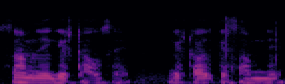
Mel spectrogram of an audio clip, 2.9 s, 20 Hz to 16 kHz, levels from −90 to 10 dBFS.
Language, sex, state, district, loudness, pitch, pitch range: Hindi, male, Uttar Pradesh, Muzaffarnagar, -47 LUFS, 95 Hz, 90-100 Hz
